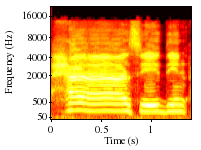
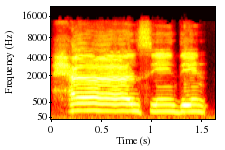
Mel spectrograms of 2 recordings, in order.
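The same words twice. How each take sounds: No difference in how they are said.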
